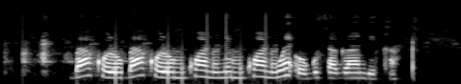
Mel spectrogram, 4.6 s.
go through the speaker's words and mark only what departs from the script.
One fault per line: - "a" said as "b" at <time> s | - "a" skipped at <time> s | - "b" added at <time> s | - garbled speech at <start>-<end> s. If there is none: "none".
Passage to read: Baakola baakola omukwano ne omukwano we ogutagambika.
none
